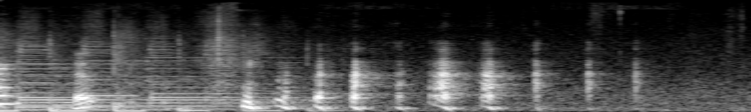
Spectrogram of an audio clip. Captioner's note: laughing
